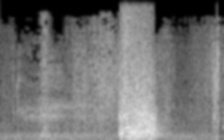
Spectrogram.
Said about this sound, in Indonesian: Alhamdulillah. Ingat kalau ada orang bersin, dia mengatakan alhamdulillah, didoakan yarhamukallah.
